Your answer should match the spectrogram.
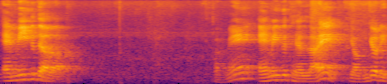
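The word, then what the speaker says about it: amygdala: 하이퍼 많은 센시티비티 민감성 과민감성 오 아마이그 달라 여긴 편도체 편도체에 연결이 돼 있대 편도체 발음 한 번만 다시 볼까요? 기다려 봐요. 의학구나. 음. 에미그델라.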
